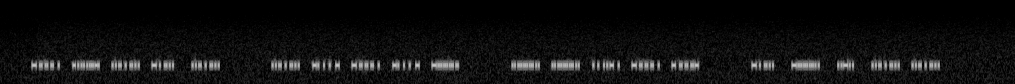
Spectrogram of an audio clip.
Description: Hellschreiber (Feld-Hell, 122.5 baud), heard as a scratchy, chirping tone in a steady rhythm, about 900 Hz. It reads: FGXKX XUFUB SSJFA KEIXX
